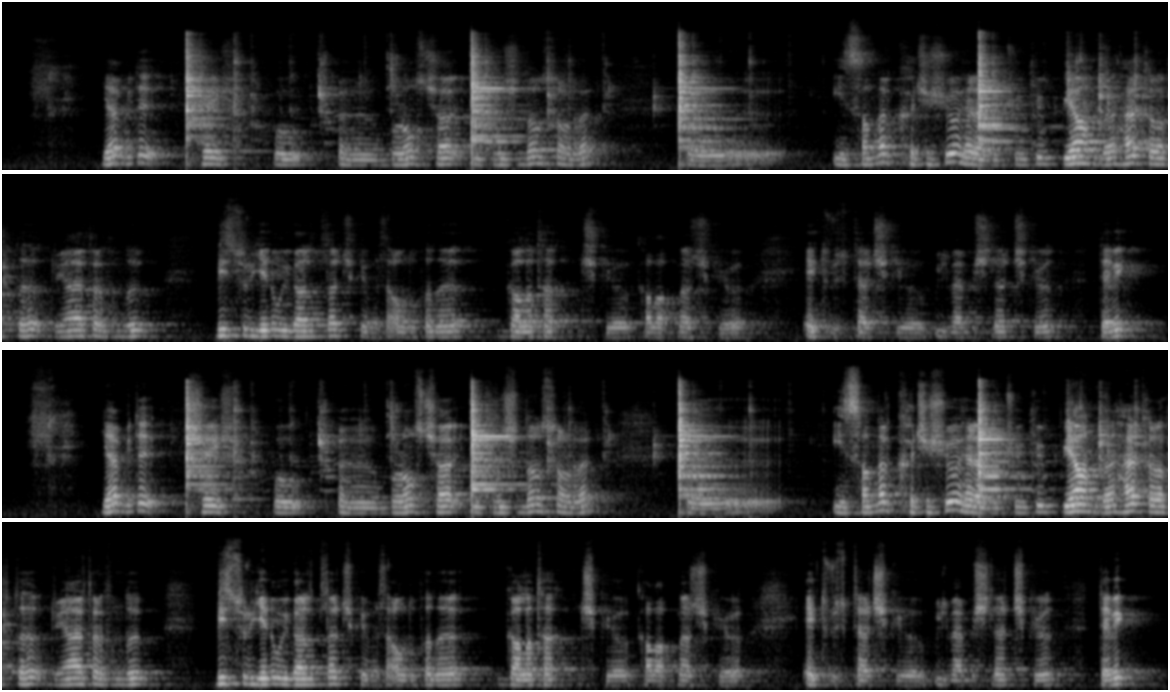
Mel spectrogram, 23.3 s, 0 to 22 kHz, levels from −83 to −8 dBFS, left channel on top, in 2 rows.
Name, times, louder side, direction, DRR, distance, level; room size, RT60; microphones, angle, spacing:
voice 1, 0.3-0.7 1.0-1.5 1.8-2.4 2.7-3.0 3.4-5.9 6.2-6.5 6.8-7.7 8.3-13.5 13.8-16.3 16.7-22.9, right 3 dB, 90° right, 4 dB, 1.0 m, -37 dB
sound 1, 1.8-2.6 2.9-3.0 3.2-3.3 3.6-3.7 3.9-4.0 4.7-5.7 6.0-6.1 6.5-7.5 9.8-11.7, right 3 dB, 10° right, 1.1 m, -29 dB
25.5 x 11.0 x 3.9 m, 1.1 s
head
